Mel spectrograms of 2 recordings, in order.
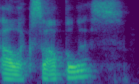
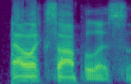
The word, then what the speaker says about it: Alexopoulos: It's pronounced Alexopoulos. Alexopoulos.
